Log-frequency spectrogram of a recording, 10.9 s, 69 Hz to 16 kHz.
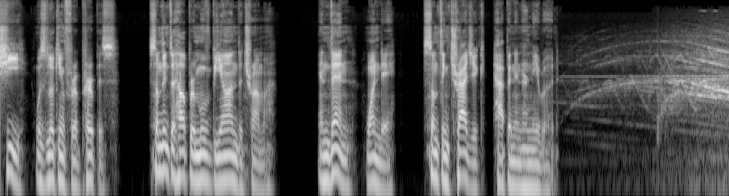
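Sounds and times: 
speech: 0:00.1 - 0:04.2, 0:04.8 - 0:08.4
emergency vehicle sirens speeding past a house in a neighborhood: 0:08.4 - 0:10.9.

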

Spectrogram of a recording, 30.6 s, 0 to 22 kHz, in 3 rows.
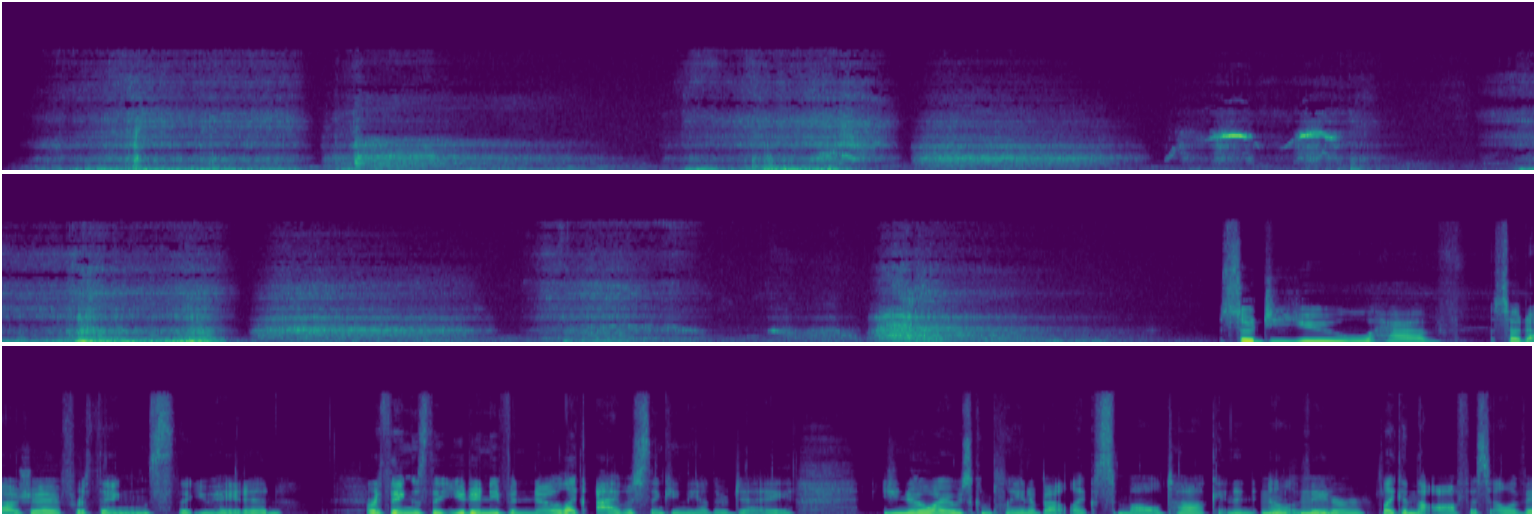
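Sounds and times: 
grandmother snoring: 0:00.0 - 0:17.9
speech: 0:18.5 - 0:30.6.

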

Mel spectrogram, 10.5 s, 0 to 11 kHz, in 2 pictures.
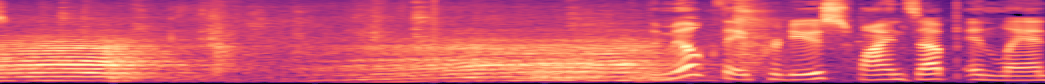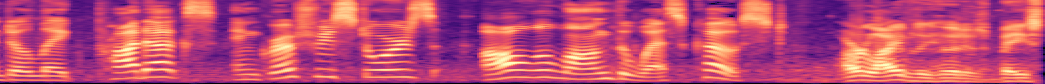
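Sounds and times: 
dairy cows mooing: 0:00.0 - 0:03.8
speech: 0:03.6 - 0:10.4.

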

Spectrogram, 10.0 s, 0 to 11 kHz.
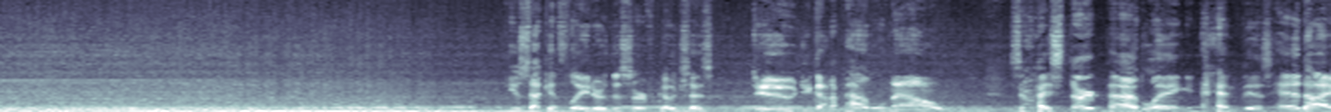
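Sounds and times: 
wave pool machine roaring like a jet engine: 0:00.0 - 0:09.9
speech: 0:04.0 - 0:09.9.

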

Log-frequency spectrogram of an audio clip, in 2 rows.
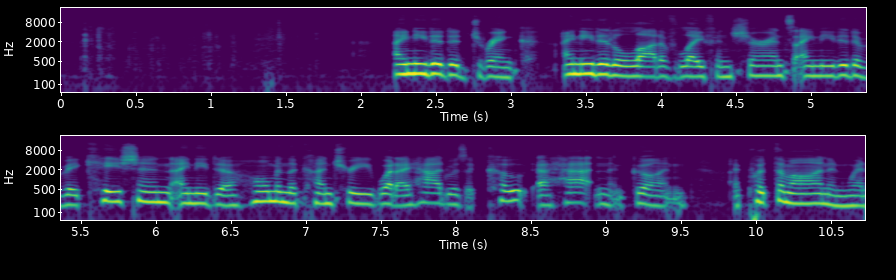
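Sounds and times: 
paper rustling as it is pulled out: 0:00.0 - 0:01.8
speech: 0:02.2 - 0:10.7.

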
